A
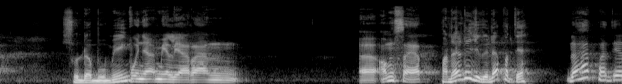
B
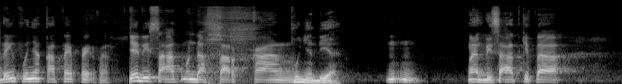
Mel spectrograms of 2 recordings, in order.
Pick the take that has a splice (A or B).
B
